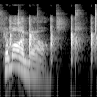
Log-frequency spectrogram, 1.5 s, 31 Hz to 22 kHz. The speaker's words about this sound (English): You're clapping. That's the sound of one man clapping in the downtown studios of 670 The Score.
